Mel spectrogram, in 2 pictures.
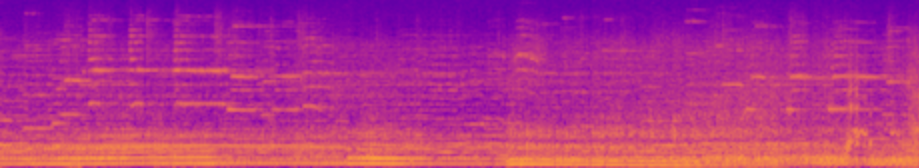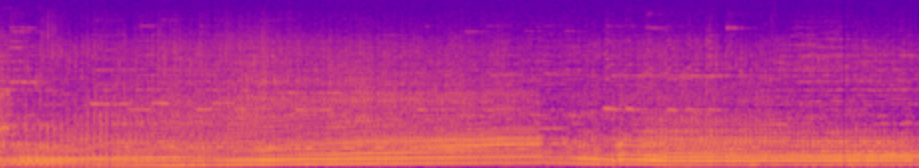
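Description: VW Beetle-based dune buggy's air-cooled flat-four engine running as the buggy drives off, its pitch climbing and then dropping sharply about fifteen seconds in, under background music.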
